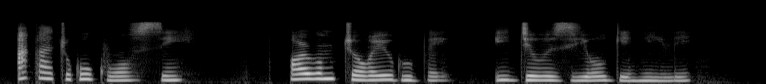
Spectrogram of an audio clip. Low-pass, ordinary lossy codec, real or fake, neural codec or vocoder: 7.2 kHz; Opus, 64 kbps; fake; codec, 16 kHz, about 1 kbps, DyCAST, with the encoder's durations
